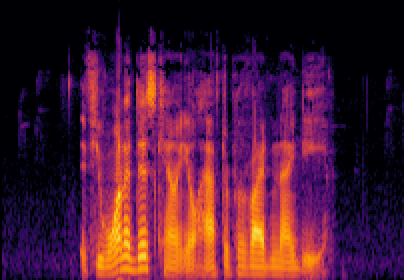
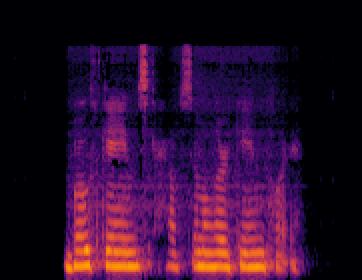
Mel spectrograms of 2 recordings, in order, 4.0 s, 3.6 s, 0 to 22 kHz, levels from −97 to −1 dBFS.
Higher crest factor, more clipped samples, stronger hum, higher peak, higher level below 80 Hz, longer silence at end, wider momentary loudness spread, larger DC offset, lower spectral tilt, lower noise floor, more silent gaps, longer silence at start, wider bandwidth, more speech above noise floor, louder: about the same, 20 dB vs 18 dB; neither; neither; first, 0 dBFS vs -12 dBFS; first, -58 dBFS vs -76 dBFS; first, 0.8 s vs 0.65 s; about the same, 14 LU vs 13 LU; neither; second, -3.5 dB/octave vs -7 dB/octave; second, -71 dBFS vs under -90 dBFS; neither; first, 0.85 s vs 0.65 s; about the same, 11.5 kHz vs 11.5 kHz; second, 53 dB vs over 62 dB; first, -17 LUFS vs -29 LUFS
